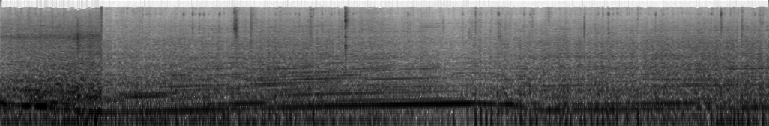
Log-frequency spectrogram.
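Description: Car engine heard from inside the cabin, running at low revs: its pitch climbs slowly, then drops about seven seconds in.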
